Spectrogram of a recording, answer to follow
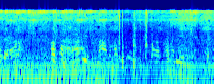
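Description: Steady low hum of a fishing boat's engine running, with a couple of sharp knocks about halfway through.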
